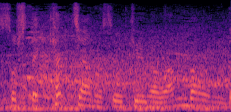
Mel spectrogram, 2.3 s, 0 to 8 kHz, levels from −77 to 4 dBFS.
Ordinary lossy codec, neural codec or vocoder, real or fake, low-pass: none; none; real; 7.2 kHz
